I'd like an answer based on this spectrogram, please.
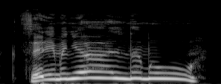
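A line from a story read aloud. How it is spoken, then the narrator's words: Timid, breaking off. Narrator (Russian): робко оборвался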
